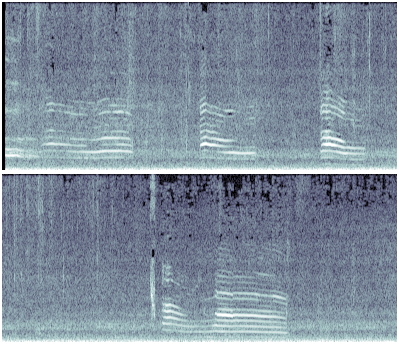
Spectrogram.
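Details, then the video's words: Talkative female tabby cat outdoors on a hot day, meowing because she is thirsty and wants a drink: five or six drawn-out, harmonic meows, some falling in pitch, spaced a few seconds apart over a steady low rumble. "Very talkative tabby is thirsty."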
